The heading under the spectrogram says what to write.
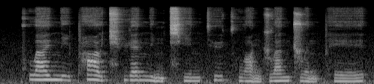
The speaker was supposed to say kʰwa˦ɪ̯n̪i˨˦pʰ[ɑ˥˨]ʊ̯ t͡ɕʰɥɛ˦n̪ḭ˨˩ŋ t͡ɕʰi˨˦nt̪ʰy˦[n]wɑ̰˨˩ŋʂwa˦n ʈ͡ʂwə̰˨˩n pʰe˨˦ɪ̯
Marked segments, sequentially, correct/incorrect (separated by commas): correct, incorrect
